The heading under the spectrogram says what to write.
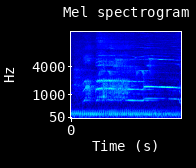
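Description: A rooster crows once in a long, drawn-out call with rising and falling pitch, fairly close and clear, over a steady low rumbling hum in the background.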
